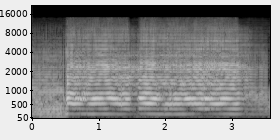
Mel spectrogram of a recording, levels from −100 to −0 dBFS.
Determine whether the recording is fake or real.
fake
